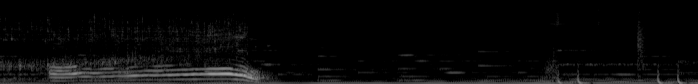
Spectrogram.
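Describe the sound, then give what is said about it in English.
Liquid pours steadily into a container for a couple of seconds, its tone rising as the vessel fills, then stops; a few soft drips and small clinks follow. “We're going to see how crazy I can get here with the pouring.”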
